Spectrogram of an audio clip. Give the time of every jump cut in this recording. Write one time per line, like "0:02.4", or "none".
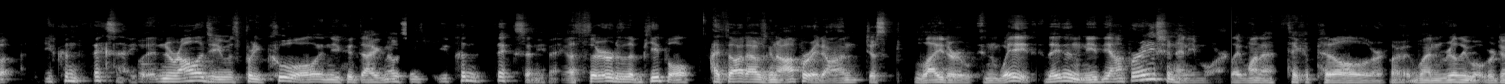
0:01.4
0:05.8
0:07.0
0:12.6
0:13.9

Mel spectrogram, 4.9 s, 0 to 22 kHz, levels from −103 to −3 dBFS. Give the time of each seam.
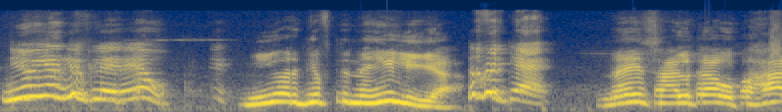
0:01.4

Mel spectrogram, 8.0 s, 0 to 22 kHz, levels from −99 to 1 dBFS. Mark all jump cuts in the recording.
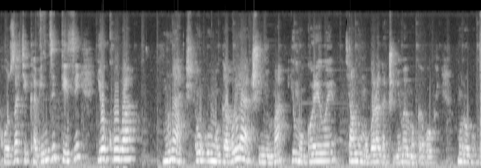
none

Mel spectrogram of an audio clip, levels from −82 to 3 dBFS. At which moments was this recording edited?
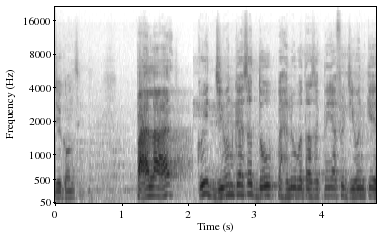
0:01.9

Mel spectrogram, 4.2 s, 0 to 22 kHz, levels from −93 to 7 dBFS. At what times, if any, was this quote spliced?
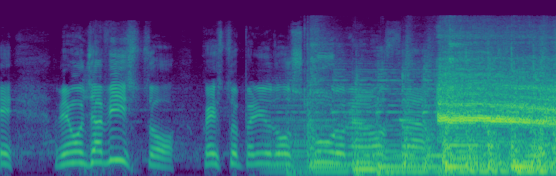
0:03.2

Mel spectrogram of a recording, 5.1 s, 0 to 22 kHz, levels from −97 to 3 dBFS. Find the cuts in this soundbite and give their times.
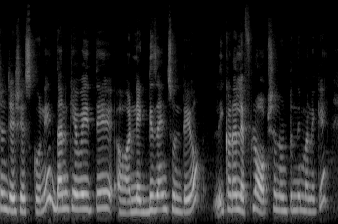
none

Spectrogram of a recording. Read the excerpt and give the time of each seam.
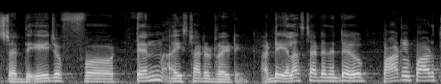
0:02.6

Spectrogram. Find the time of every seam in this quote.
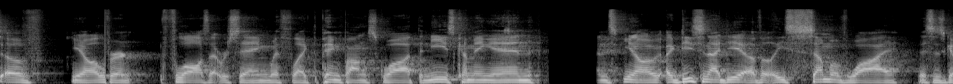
0:01.0
0:05.9

